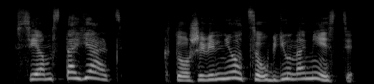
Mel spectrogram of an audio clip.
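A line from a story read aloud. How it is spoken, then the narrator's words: Terrifying, unrecognizable yell. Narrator (Russian): заорала я жутким голосом, который и сама бы теперь не узнала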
